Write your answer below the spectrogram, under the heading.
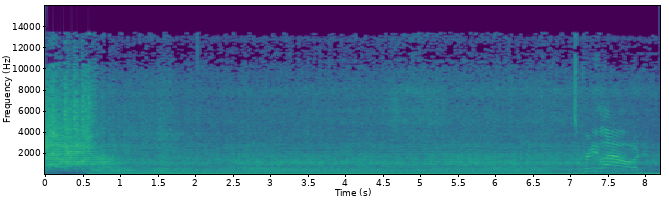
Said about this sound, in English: So this morning I recorded the startup of my car.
